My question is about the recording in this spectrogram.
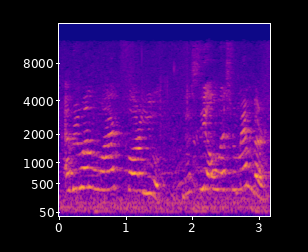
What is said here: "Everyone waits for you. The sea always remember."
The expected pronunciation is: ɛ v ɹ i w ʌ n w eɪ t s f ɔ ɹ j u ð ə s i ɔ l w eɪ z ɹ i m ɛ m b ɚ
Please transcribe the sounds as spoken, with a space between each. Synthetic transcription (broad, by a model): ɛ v ɹ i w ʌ n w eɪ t f ɔ ɹ j u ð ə s i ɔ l w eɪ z ɹ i m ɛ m b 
